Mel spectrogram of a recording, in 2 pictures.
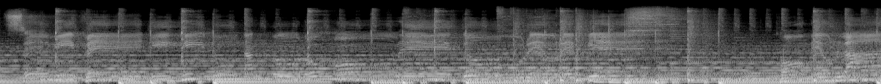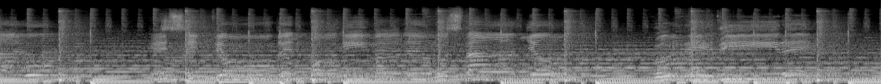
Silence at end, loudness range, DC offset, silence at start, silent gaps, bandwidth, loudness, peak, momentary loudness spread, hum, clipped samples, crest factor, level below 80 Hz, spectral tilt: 0 s; 1 LU; under 0.1%; 0 s; none; 15.5 kHz; -17 LUFS; -4 dBFS; 4 LU; none; under 0.1%; 12 dB; -24 dBFS; -5 dB/octave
